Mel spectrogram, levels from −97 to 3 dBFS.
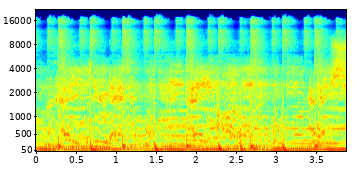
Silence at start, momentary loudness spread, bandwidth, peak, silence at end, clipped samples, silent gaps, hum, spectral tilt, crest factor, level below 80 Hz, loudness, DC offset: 0 s; 3 LU; 19 kHz; -2 dBFS; 0 s; under 0.1%; none; none; -4.5 dB/octave; 14 dB; -22 dBFS; -16 LUFS; 5%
